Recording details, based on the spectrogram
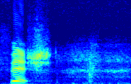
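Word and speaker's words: ghoti: pronunciation is because you take the gh from enough and you take the o from women and you take the ti from nation and you get fish and it's spelled g-h-o-t-i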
